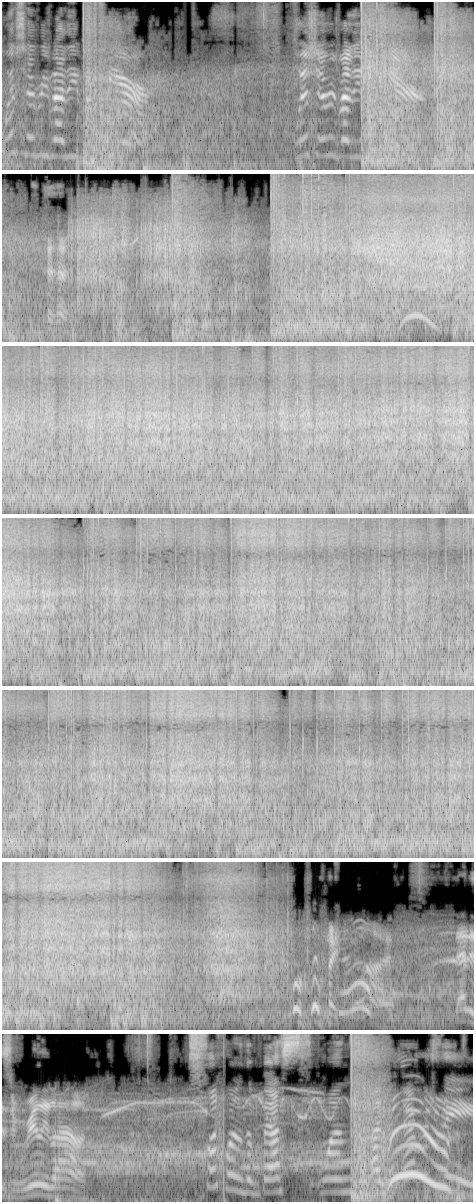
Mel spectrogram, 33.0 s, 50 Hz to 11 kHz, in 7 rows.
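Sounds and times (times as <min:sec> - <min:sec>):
fireworks bursting and crackling: 0:00.0 - 0:33.0.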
